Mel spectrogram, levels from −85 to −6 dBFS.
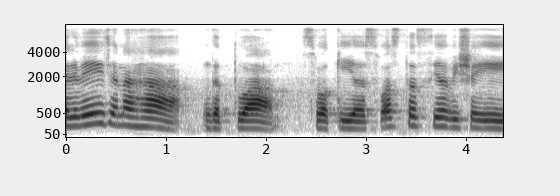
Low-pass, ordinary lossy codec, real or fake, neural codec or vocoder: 7.2 kHz; none; real; none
